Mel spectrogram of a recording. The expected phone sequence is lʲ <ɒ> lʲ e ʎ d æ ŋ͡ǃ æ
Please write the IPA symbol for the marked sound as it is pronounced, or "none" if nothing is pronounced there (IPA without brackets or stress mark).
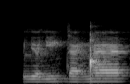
ɒ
